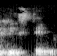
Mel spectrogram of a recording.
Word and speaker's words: Houston: the same way where houston tillotson is is houston like the city that's you see you're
